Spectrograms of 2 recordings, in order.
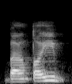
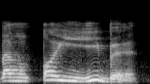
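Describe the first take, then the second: First: The y sound is short and single. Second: The y sound is doubled and held. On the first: The speaker calls it wrong. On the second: The speaker calls it right. "Yang benar"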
